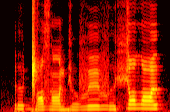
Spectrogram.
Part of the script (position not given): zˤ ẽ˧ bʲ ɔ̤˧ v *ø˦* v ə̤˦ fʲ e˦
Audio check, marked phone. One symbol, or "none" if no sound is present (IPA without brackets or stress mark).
ø˦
